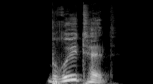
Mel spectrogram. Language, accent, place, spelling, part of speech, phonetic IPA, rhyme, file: German, Germany, Berlin, brütet, verb, [ˈbʁyːtət], -yːtət, De-brütet.ogg
- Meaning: inflection of brüten: 1. third-person singular present 2. second-person plural present 3. second-person plural subjunctive I 4. plural imperative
